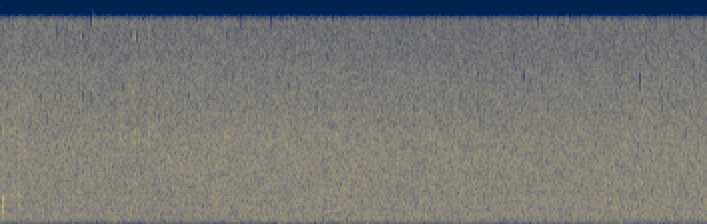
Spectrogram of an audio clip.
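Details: Steady rushing hiss, like wind or water, fills the whole stretch without any distinct voices or calls.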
